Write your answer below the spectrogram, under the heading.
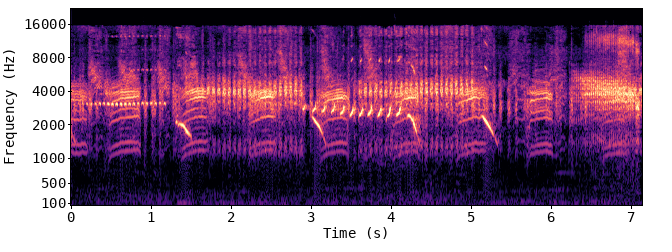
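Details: Sirpu panicking as if trapped, a call used to lure other birds: continuous high chatter with trilled runs and clear down-slurred whistles repeated every second or so.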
